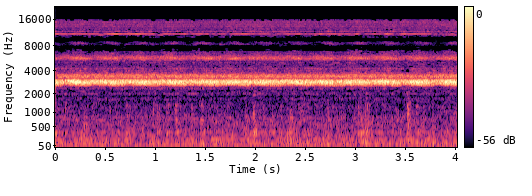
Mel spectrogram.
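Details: Chirping crickets at Lake Arrowhead in California form an unbroken high-pitched trill, even in loudness, over soft low-frequency background hum.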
